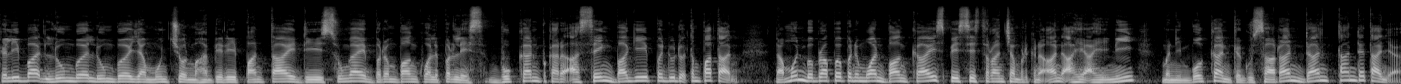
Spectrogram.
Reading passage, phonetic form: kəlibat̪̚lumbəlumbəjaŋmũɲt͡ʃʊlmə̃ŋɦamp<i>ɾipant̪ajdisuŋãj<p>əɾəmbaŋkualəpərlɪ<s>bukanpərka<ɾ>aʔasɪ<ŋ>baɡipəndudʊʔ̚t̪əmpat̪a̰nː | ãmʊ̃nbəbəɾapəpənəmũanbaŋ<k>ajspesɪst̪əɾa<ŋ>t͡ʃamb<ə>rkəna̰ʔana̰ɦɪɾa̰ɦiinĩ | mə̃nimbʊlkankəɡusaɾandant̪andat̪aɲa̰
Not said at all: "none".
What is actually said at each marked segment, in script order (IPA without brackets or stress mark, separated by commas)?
i, b, s, ɾ, ŋ, k, ɲ, ə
